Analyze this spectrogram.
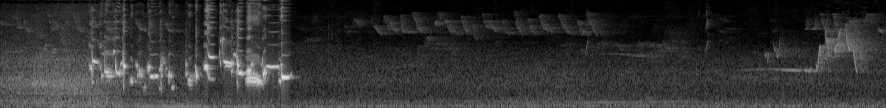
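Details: Australian magpie from a family raising chicks through rain, hail and shine; a loud burst of rich, tumbling warbled notes for about three seconds, then near quiet with faint distant chirps and a soft low hum.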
